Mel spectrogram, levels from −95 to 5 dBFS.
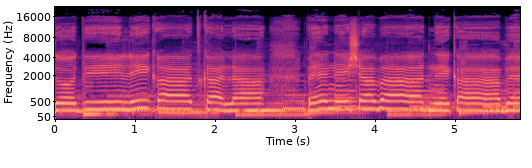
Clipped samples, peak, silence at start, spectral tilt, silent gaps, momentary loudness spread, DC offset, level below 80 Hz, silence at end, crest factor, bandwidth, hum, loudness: under 0.1%; -2 dBFS; 0 s; -4.5 dB/octave; none; 3 LU; under 0.1%; -52 dBFS; 0 s; 12 dB; 18 kHz; none; -14 LUFS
